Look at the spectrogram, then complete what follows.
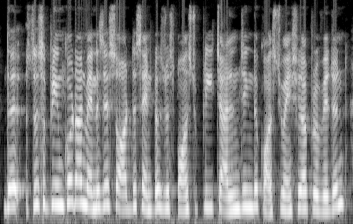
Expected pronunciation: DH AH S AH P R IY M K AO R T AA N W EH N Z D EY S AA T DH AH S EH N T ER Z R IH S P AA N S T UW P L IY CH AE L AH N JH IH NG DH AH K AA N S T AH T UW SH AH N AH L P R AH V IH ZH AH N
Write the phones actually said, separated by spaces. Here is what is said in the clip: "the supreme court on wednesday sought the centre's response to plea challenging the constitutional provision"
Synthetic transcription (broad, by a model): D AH S AH P R IY M K AO R T AA N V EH N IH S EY S AA T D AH S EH N T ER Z R IH S P AA N S T UW P L IY CH AE L AH N JH IH NG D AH K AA N S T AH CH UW AH N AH L P R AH V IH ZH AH N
